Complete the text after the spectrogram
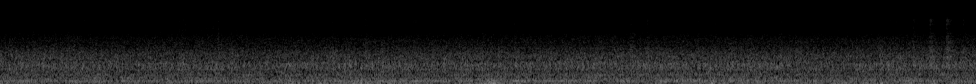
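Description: A large propeller plane's engines drone steadily.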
